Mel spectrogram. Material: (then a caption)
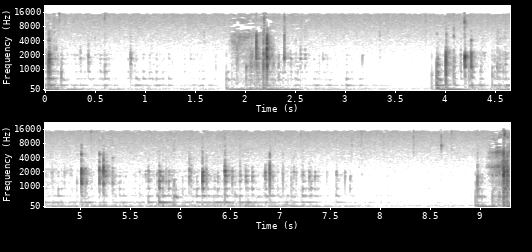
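Wood. A wooden spoon scoops through a round wooden bowl filled with small, solid painted wooden pieces, making them clatter and knock together. Louder bursts of rattling rise around the scoops, then settle into softer, scattered clicks over a steady low hum.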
